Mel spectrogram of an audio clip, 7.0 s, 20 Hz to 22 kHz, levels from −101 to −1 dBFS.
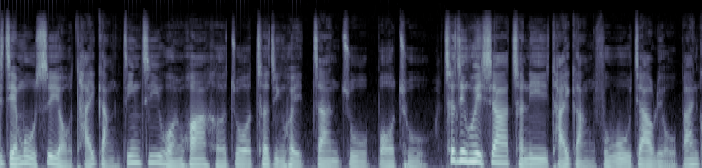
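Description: A steady 25 Hz buzz runs under the speech from the start to 4.16 s, riding only on the signal itself and falling away in pauses. It comes from a resampler restarted on every block: each 40 ms chunk was converted separately, likely from 48 kHz to 44.1 kHz, so the filter lacked the neighbouring samples at every chunk edge and left a small error there, repeating 25 times a second.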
